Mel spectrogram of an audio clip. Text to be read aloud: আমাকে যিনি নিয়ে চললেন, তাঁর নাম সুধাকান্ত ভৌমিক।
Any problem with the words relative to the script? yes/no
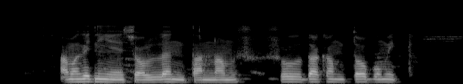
yes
